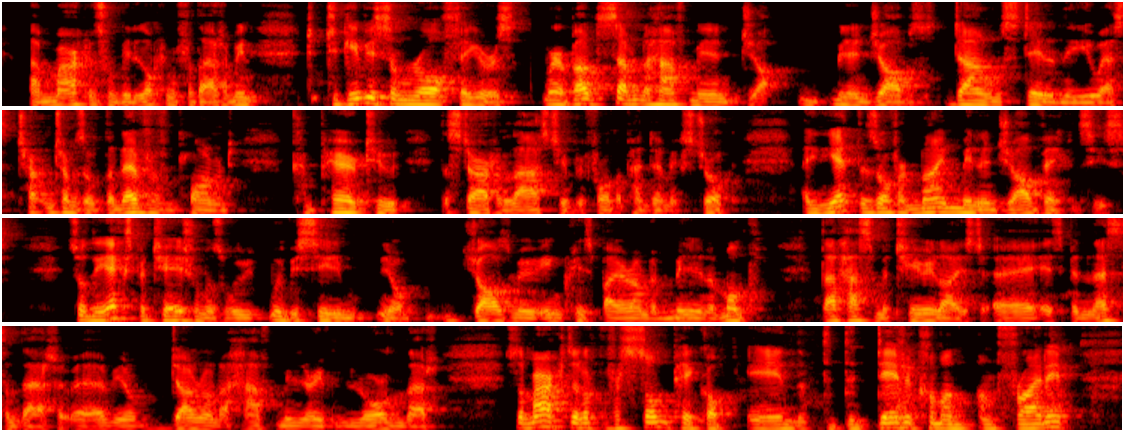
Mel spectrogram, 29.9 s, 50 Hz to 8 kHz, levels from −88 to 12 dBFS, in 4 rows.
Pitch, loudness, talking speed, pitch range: 105 Hz, -29 LUFS, 225 wpm, 95-115 Hz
